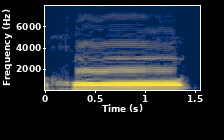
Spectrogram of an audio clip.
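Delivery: a thick, emphatic خا; خا recited heavy as a Qur'an reading teacher would; heavy kha. Shown as a demonstration. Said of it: "اس کو موٹا کر کے پڑھنا ہے".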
